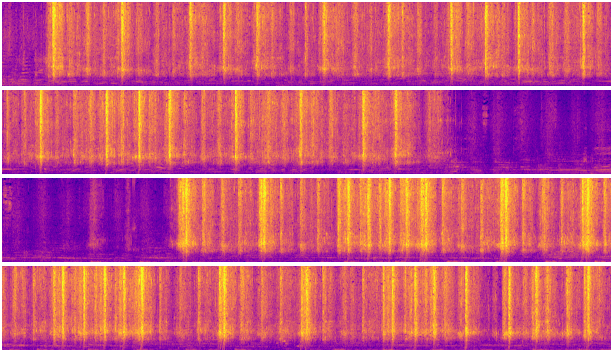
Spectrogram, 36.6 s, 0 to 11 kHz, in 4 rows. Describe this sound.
This audio was recorder with a ZOOM F4 + MKH 416, for a mexican documental of the virgin of Zapopan, in GDL,Jalisco.Mex.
